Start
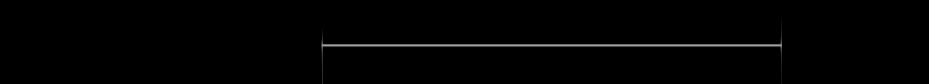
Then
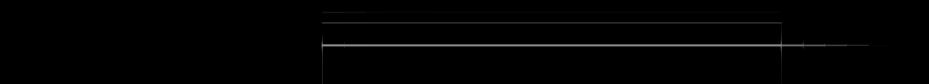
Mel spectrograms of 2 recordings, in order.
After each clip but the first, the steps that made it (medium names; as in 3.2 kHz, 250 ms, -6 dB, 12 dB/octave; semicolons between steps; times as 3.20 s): feedback echo behind a high-pass 218 ms, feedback 46%, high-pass 2.1 kHz, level -13 dB; waveshaping leveller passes 1; trim -5.5 dB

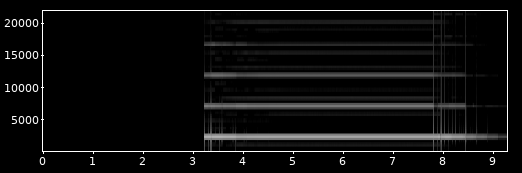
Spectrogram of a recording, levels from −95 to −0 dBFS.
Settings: peaking EQ 2.7 kHz -3.5 dB 0.3 oct; on a send: multi-tap echo 82/128/152/303/635 ms -14/-5/-3.5/-17/-8 dB; on the sum: trim -1.5 dB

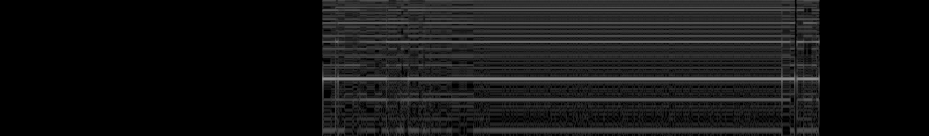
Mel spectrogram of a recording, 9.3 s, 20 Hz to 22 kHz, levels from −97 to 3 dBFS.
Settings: word length cut 6-bit, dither none; trim -8.5 dB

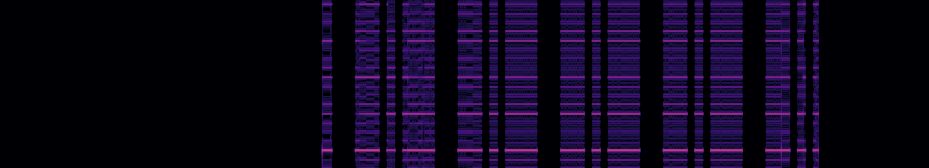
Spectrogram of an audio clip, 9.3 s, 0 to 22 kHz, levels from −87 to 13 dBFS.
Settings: trance gate "xxx...xxx.x.x" 190 bpm -60 dB; trim +4.5 dB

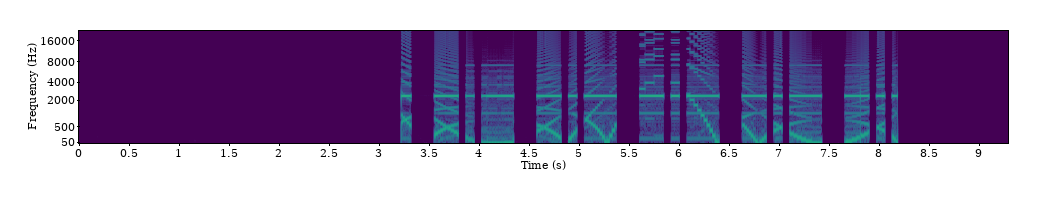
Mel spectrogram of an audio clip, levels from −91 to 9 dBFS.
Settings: low-pass 4.7 kHz 24 dB/octave; in parallel at -4 dB: decimation with a swept rate 31×, swing 160% 0.3 Hz; on the sum: trim +6.5 dB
